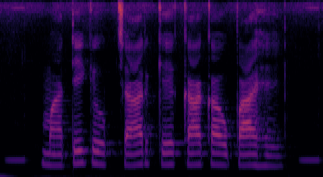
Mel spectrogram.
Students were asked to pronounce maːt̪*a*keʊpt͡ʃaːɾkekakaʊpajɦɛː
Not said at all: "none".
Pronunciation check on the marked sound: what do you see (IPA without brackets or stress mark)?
i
